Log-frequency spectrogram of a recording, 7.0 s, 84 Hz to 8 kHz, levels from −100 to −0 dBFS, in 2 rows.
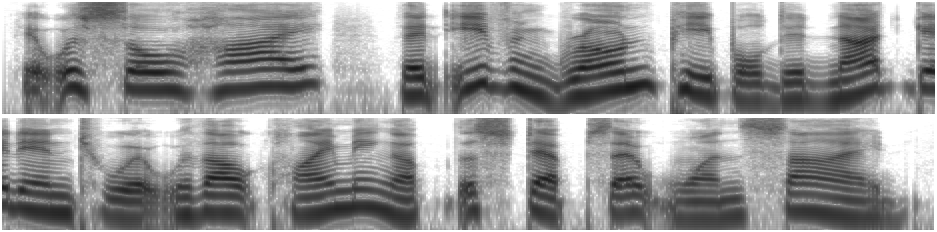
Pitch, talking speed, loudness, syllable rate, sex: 190 Hz, 180 wpm, -19 LUFS, 4.3 syllables/s, female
